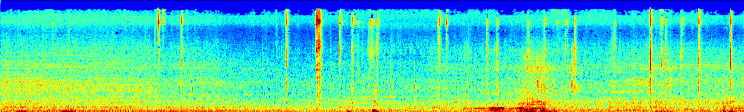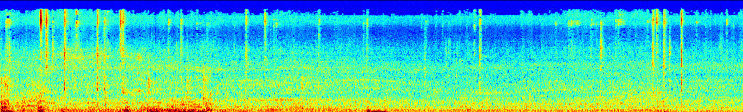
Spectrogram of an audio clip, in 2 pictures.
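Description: Low, steady running of a car's engine at low revs, with a scattering of short, dull thumps and knocks on the microphone, bunched about a third of the way in and again around the middle.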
